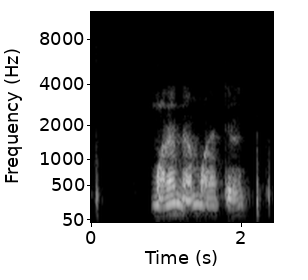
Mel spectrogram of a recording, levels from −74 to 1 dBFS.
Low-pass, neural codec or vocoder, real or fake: 10.8 kHz; vocoder, 44.1 kHz, 128 mel bands, Pupu-Vocoder; fake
